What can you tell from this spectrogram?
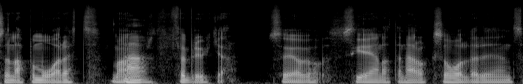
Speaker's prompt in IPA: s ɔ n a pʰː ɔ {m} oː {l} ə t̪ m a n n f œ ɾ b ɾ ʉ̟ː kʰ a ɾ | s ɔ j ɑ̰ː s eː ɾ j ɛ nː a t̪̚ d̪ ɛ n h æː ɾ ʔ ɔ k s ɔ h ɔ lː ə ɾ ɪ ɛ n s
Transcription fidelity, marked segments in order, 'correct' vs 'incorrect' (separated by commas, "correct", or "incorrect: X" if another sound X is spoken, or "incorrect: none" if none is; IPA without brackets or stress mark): correct, incorrect: ɾ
